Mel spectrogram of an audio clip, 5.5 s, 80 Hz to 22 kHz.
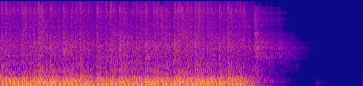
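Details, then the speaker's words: Modded Yamaha YFZ450 race quad after adding oil, started on electric start with choke via jumper pack; deep, even thumping about four beats a second after idle turned up and fuel screw turned in, pilot slightly rich; normal idle. "right there we go that sounds better so it looks like um we're probably just a little bit rich in the pilot that's why it's having a hard time idling"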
